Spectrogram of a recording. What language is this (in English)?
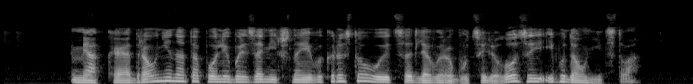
Belarusian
